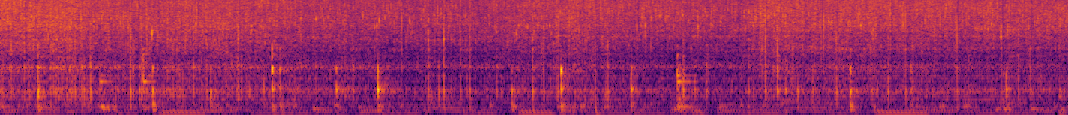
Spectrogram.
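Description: Chopped onion, sweet pepper, oregano and cilantro sizzling in hot oil in a small nonstick pot over high heat, stirred with a wooden spoon that clicks and scrapes against the pan now and then.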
